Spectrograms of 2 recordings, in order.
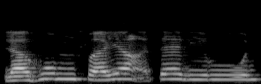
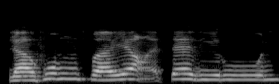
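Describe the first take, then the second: Both takes have the same delivery.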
